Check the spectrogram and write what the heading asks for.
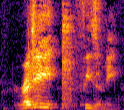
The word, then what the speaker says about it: Reggie Fils-Aimé: Reggie Fils-Aimé. I like it. It's that I pronounced it right, Fils-Aimé.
